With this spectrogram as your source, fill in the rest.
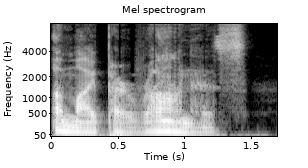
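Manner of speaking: plain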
